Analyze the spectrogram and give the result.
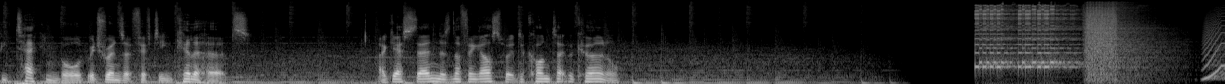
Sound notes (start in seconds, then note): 9.8 CODEC call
